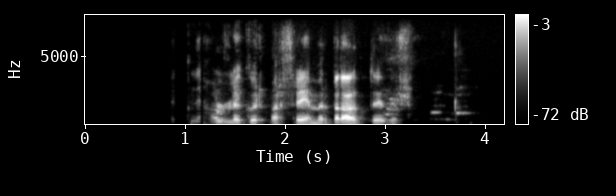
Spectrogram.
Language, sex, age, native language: Icelandic, male, 30-39, Icelandic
